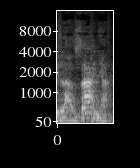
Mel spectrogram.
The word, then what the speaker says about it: lasagna: The GN sounds a little hard for America, but Italians pronounce it gnocchi. Just like you say lasagna, or my last name, Campagna.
